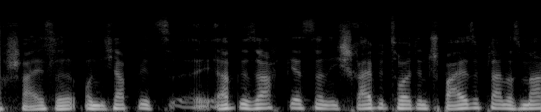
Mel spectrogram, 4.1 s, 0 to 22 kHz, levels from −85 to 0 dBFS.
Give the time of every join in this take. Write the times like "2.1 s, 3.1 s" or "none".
1.8 s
